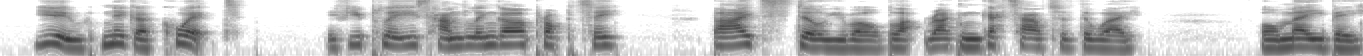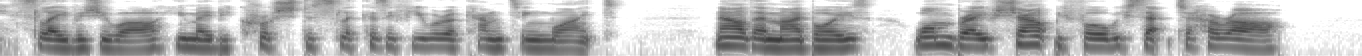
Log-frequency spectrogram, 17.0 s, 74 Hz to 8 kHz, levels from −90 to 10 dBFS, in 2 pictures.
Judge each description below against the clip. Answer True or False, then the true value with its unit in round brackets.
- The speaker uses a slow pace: False (195 wpm)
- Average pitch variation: True (3.1 semitones)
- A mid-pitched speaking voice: True (155 Hz)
